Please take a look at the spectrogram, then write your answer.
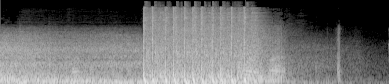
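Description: Loud bursts of rapid gunfire rattle from a shooting game, a dense automatic volley that cuts off abruptly, followed by a single fainter shot as the noise fades.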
